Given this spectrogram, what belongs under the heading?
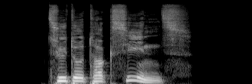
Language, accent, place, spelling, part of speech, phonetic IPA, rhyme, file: German, Germany, Berlin, Zytotoxins, noun, [ˌt͡sytotɔˈksiːns], -iːns, De-Zytotoxins.ogg
- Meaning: genitive singular of Zytotoxin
